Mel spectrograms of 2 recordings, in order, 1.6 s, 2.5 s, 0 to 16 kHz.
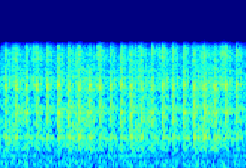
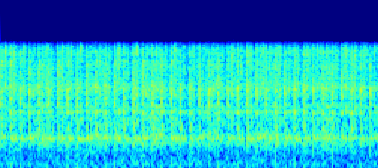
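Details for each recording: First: Falk 450 overtype small steam engine, first run with feedwater pumping: quick regular chuffing about eight or nine a second, engine lagging down under pump load as water level drops; leaking joint seal suspected. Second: Falk 450 overtype small steam engine, first run with feedwater pumping: steady rapid chuffing around two and a half beats a second with bright hiss, picking back up after pumping; running smoothly.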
